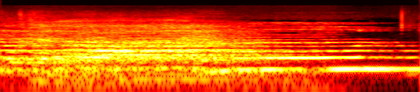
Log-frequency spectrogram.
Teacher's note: জিবের আগা এবং তার বরাবর উপরে কাঁচ কাটা তালুর সাথে লাগিয়ে উচ্চারিত হয়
